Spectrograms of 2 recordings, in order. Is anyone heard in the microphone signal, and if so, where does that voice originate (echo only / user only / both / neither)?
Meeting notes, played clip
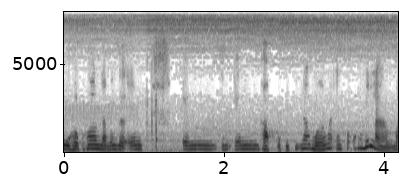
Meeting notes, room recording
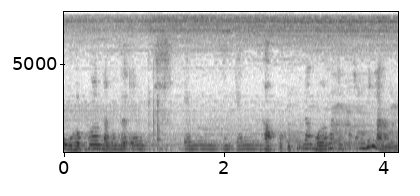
both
